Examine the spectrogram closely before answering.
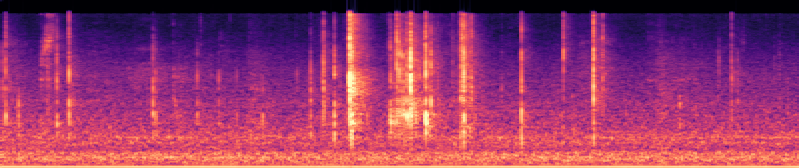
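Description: Crinkling and tearing of a Kinder Egg's small paper toy wrapper as a child works it open, in scattered short crackles that are loudest about two and a half to three and a half seconds in.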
